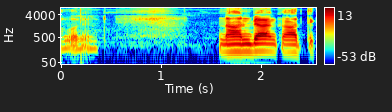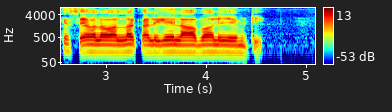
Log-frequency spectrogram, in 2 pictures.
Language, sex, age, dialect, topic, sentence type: Telugu, male, 18-24, Telangana, banking, question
